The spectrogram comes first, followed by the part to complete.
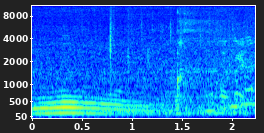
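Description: A person's drawn-out vocal exclamation, a long 'oooh' sliding slowly down in pitch for about a second, followed by a couple of faint clicks.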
